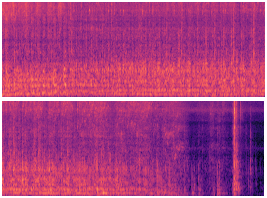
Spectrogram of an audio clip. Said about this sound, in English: So let's spin this.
